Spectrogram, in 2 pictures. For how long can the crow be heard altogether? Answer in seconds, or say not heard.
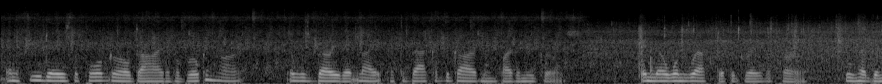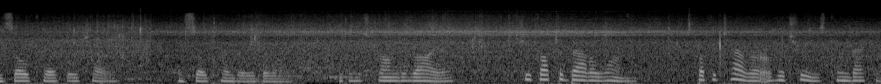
not heard.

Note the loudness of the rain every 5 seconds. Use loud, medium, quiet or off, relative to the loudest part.
medium, medium, loud, loud.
